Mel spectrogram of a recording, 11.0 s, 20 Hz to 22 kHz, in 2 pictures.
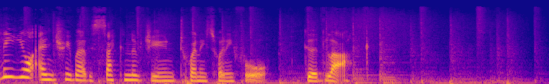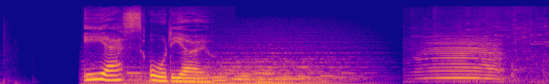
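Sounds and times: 
speech: 0.0s - 3.8s, 6.3s - 8.0s
cow mooing on a mountain: 9.6s - 10.8s.

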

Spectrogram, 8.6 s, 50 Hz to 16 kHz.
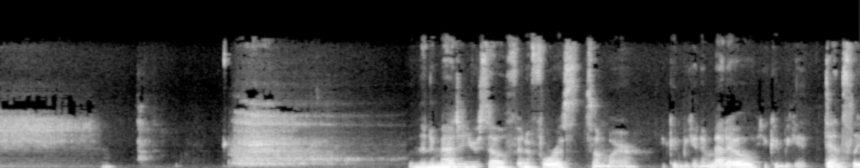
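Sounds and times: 
long audible breath drawn in and released: 0.0s - 1.1s, 2.2s - 4.1s
speech: 4.1s - 8.5s.

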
